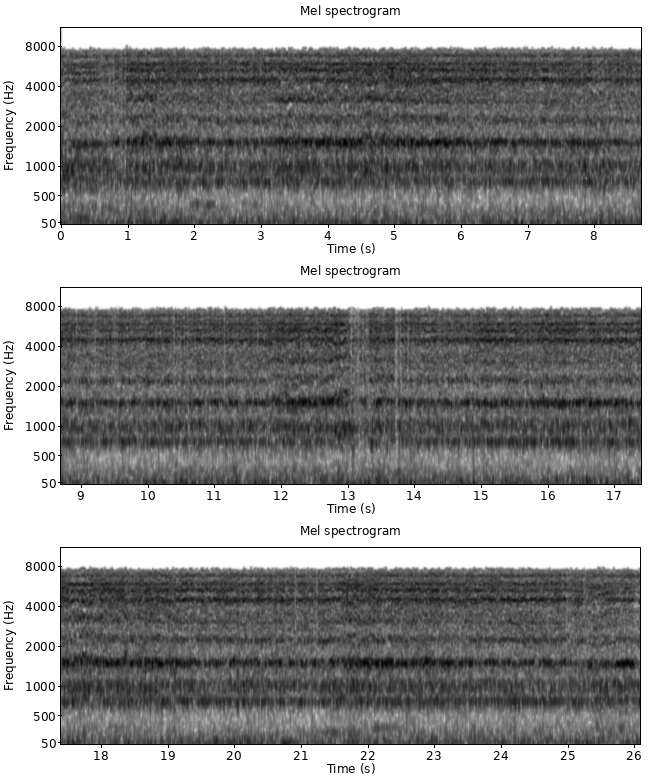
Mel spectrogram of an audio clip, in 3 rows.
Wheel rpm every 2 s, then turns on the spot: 200, 200, 200, 200, 200, 200, 210, 200, 200, 200, 200, 200, 200.
none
